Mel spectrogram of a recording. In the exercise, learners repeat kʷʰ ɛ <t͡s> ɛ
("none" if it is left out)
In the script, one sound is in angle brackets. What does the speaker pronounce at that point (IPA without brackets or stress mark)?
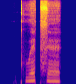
t͡s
